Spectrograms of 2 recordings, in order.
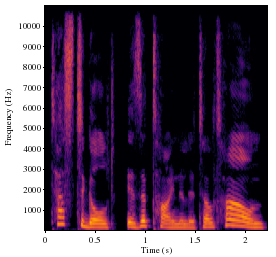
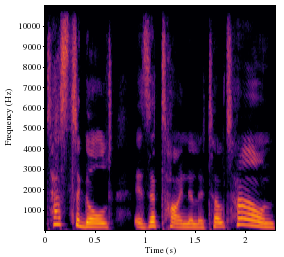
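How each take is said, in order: The two takes are said the same way.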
